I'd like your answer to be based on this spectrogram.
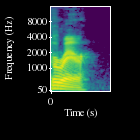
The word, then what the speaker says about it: Ferrer: They're in a house in Vegas, and Miguel Ferrer, or how do you say it? – Ferrer.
